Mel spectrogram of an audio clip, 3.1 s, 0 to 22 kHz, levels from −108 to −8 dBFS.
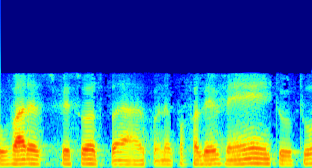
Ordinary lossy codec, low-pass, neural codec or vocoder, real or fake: AAC, 16 kbps; 3.6 kHz; codec, 24 kHz, 0.9 kbps, WavTokenizer, medium speech release version 2; fake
